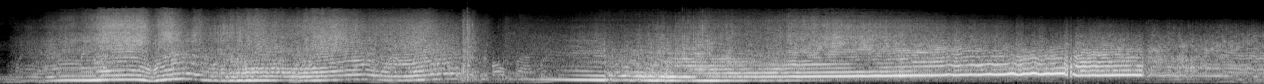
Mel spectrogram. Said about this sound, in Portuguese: O carro em questão chama-se Mercedes-Benz CLK GTR. Por que, que ele teve dois motores? É uma coisa que muita gente não, não atenta, mas o, o CLK GTR ele não usou o motor V12 em Le Mans, nas 24 horas de Le Mans.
